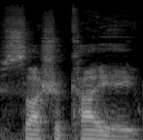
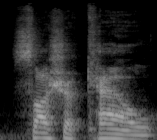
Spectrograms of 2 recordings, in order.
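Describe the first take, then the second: First: The surname ends with an 'ay' sound. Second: The surname ends with an 'l' sound. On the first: The speaker calls it right. "which is evidently what it's supposed to be" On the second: The speaker calls it wrong. "when I say that"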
